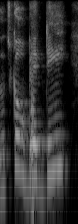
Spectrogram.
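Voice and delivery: very high, loud, drawn-out, stretched-out scream. Retelling what a player screams to his partner mid-match: imitating someone screaming. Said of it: "and he screams, like".

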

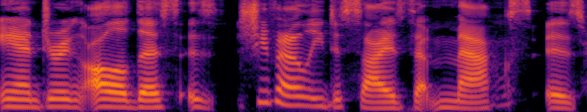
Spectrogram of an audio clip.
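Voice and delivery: ordinary delivery

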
